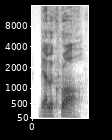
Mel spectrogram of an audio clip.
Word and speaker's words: Delacroix: harry jones and dickie delacroix villagers pronounced this name de la croix eventually made a great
